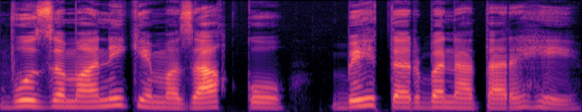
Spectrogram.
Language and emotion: Urdu, neutral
